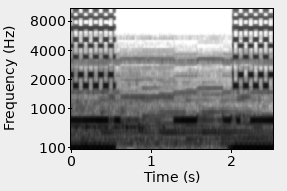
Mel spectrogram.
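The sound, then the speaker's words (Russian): A telephone rings in two loud electronic bursts separated by a short pause, with a faint tonal hum in between and no one speaking. “Эта история звучит как телефонный звонок.”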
